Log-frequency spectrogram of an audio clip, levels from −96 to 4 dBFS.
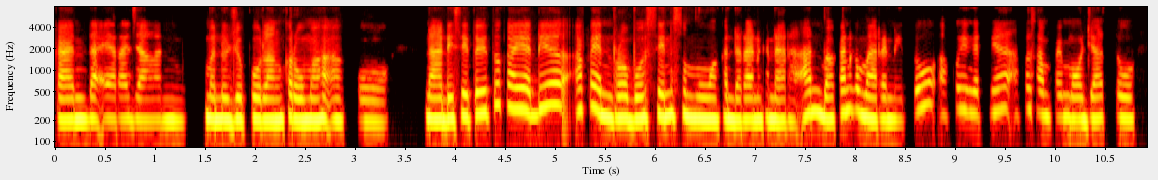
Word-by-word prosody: kan 200 Hz, 0 st, +2 dB
daerah 210 Hz, 0 st, -3 dB
jalan 200 Hz, -1 st, -5 dB, 0.2 s
menuju 205 Hz, -1 st, +3 dB
pulang 200 Hz, -1 st, +2 dB
ke 225 Hz, -, -2 dB
rumah 200 Hz, 0 st, +3 dB
aku, 190 Hz, -1 st, -9 dB, 0.4 s
nah 205 Hz, -1 st, +4 dB
disitu 220 Hz, +4 st, +2 dB
itu 255 Hz, +6 st, 0 dB
kayak 290 Hz, -5 st, +2 dB
dia 330 Hz, +2 st, +1 dB
apa 280 Hz, +3 st, -2 dB
ya -, -, +3 dB
nerobosin 215 Hz, +2 st, +2 dB
semua 215 Hz, -3 st, +3 dB
kendaraan-kendaraan 200 Hz, +2 st, +1 dB
bahkan 210 Hz, +6 st, +1 dB
kemarin 210 Hz, -5 st, +1 dB
itu 275 Hz, -, -4 dB
aku 260 Hz, +5 st, -11 dB
ingetnya 260 Hz, +2 st, -6 dB
aku 290 Hz, -, -11 dB
sampai 230 Hz, -3 st, -6 dB
mau 210 Hz, -1 st, -1 dB
jatuh, 210 Hz, +1 st, -4 dB
210 Hz, 150 wpm, -24 LUFS, 200-240 Hz, 0.4 s, nah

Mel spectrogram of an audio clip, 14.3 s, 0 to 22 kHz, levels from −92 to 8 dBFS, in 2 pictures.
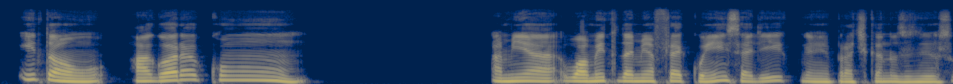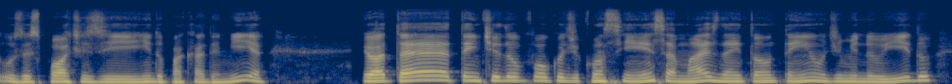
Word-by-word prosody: Então, 160 Hz, -, +2 dB, 0.2 s
agora 180 Hz, +8 st, +3 dB
com 205 Hz, -, -2 dB, 1.4 s
a 160 Hz, -, 0 dB
minha 155 Hz, -1 st, +2 dB
o 160 Hz, -, +1 dB
aumento 160 Hz, +2 st, +3 dB
da 160 Hz, -1 st, +2 dB
minha 155 Hz, 0 st, +2 dB
frequência 155 Hz, +2 st, -1 dB
ali, 155 Hz, +6 st, -3 dB
eh, 130 Hz, -3 st, -1 dB
praticando 130 Hz, +2 st, -3 dB
os 125 Hz, -1 st, -1 dB
os 145 Hz, -6 st, -3 dB
esportes 130 Hz, 0 st, 0 dB
e 125 Hz, 0 st, 0 dB
indo 130 Hz, -1 st, 0 dB
para 125 Hz, +1 st, -4 dB
a -, -, 0 dB
academia, 130 Hz, -, -2 dB, 0.7 s
eu 155 Hz, 0 st, +6 dB
até 190 Hz, +6 st, +4 dB
tenho 185 Hz, 0 st, 0 dB
tido 180 Hz, +1 st, 0 dB
um -, -, -9 dB
pouco 170 Hz, -1 st, -2 dB
de 150 Hz, -1 st, -4 dB
consciência 155 Hz, +2 st, 0 dB
a -, -, -2 dB
mais, 155 Hz, +6 st, 0 dB
né, 150 Hz, -2 st, +1 dB
então 145 Hz, +1 st, -1 dB
tenho 155 Hz, +2 st, -2 dB
diminuído. 140 Hz, +6 st, -1 dB
155 Hz, 145 wpm, -22 LUFS, 135-175 Hz, 1.4 s, eu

